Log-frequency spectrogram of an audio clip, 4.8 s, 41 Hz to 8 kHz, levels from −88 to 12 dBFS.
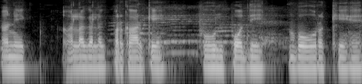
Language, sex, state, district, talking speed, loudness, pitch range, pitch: Hindi, male, Bihar, Vaishali, 100 wpm, -19 LUFS, 110-115 Hz, 110 Hz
